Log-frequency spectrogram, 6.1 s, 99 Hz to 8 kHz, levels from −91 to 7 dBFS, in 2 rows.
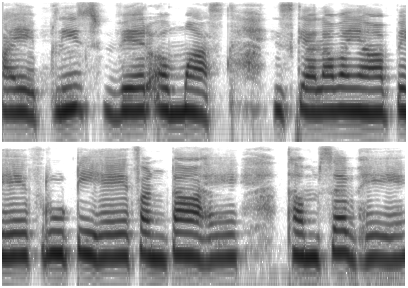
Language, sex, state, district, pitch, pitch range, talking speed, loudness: Hindi, female, Punjab, Kapurthala, 260 Hz, 250-270 Hz, 160 wpm, -13 LUFS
